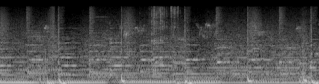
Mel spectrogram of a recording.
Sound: chewing

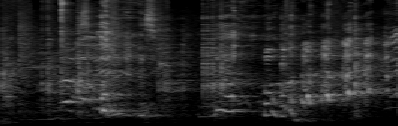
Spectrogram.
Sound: laughing

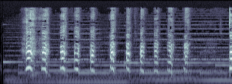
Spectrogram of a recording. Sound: Maniacal Elmo Laughter

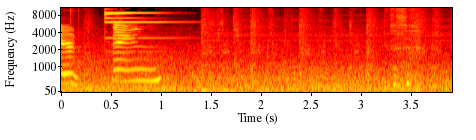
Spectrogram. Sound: ding; laughing

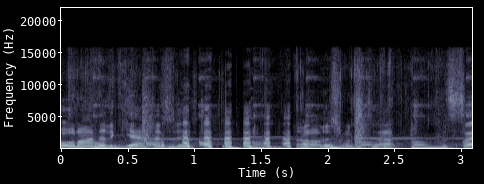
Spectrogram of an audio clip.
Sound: laughs

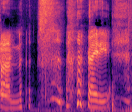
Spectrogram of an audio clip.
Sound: laughs

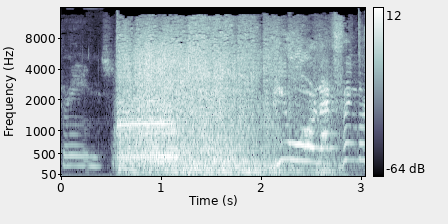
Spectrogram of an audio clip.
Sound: train whistle

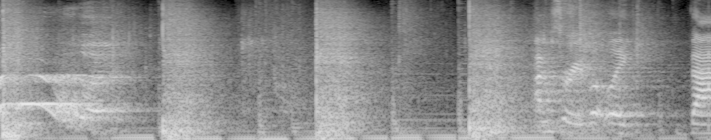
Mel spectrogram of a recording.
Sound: sledgehammer bangs

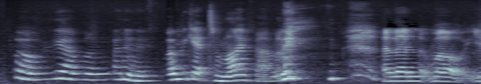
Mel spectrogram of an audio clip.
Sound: laughs

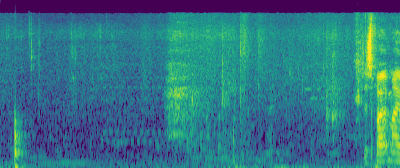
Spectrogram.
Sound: knocking; office chatter; phone ringing

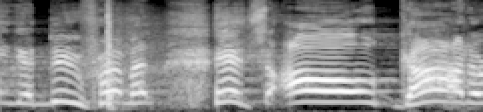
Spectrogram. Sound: hand striking

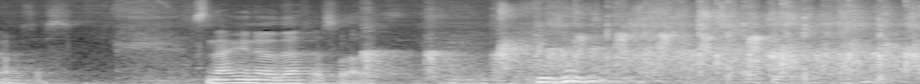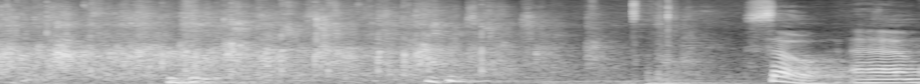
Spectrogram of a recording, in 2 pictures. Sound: applause

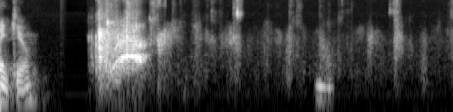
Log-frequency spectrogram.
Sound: audience clapping

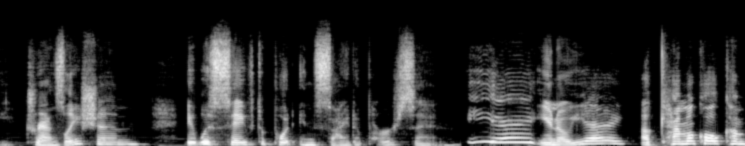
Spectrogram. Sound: none

